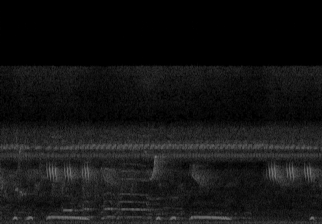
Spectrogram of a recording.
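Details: Captive decoy spotted dove calling to lure wild birds. It repeats a three-part phrase of two quick low notes and a long, gently descending coo, roughly every two seconds. Faint high twittering from other birds sits in the background.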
